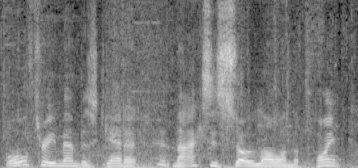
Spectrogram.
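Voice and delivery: excited play-by-play. Acted. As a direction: call the teamfight with rising hype. Casts a teamfight, building.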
